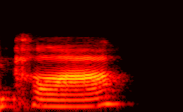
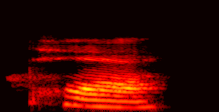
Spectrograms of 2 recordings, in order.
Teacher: your lips are spread for short O, ah, and your lips are rounded for the AW spelling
